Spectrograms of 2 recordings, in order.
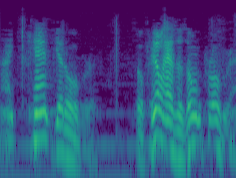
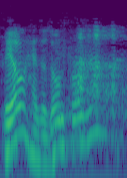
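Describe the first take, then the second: First: Muttered brooding. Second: Surprised question. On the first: Brooding over Phil's news. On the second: Learns Phil's news. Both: Acted.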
